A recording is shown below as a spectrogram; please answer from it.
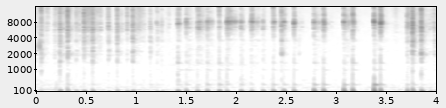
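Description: A slim Celsius aluminum drink can, hollow and possibly full, is held in the hands and tapped and scratched along its side with fingertips and nails. The result is a quick, uneven string of dull, low thumps with bright, scratchy clicks. Each hit dies away almost instantly with no ringing.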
